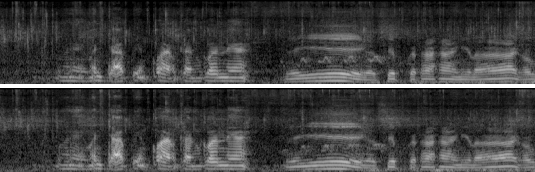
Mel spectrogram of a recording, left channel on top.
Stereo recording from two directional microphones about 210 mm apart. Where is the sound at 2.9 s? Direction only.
40° left (ahead or behind).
